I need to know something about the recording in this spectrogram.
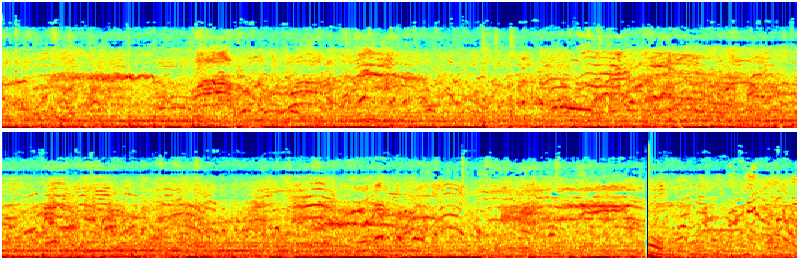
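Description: A crowd of young riders screams and shrieks on a spinning fairground ride.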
